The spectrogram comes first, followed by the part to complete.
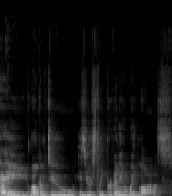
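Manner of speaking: broadcast-style radio DJ announcer voice. Opening the show with a welcome to listeners, in a radio DJ voice. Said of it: "It kind of sounded like a D J there".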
